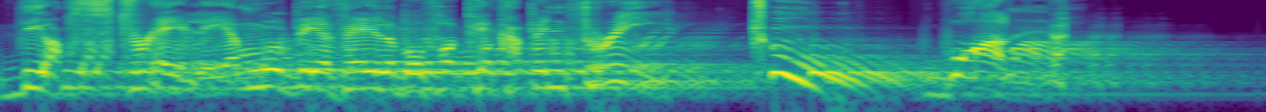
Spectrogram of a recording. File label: Announcer round start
